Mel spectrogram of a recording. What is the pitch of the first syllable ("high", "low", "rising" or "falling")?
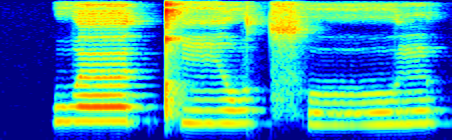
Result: high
